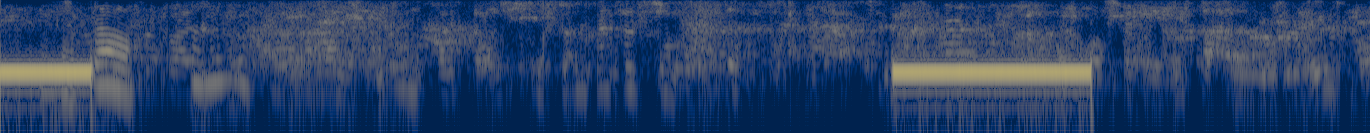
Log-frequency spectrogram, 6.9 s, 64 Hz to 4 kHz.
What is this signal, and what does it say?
Ringback tone (Europe, 425 Hz), with speech.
